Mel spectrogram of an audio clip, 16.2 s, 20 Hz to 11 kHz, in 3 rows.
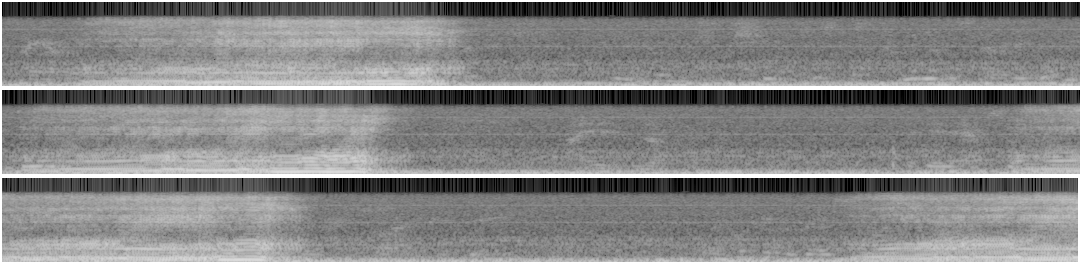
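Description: Loud rattling snores on each breath in, about 12 breaths a minute, with steady room noise between them.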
